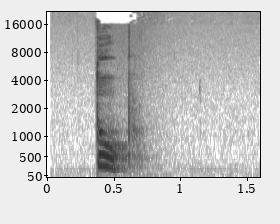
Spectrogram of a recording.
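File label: "туп", Komi, female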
